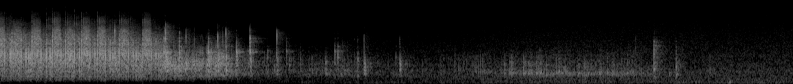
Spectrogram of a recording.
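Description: Many marbles rolling and clattering down a wooden marble run track: a dense rattle of clicks that thins out after about two seconds into scattered single clicks and a faint rolling sound as the last balls run through.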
